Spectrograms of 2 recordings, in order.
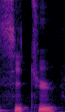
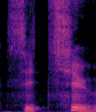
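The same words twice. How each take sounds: First: The t is a plain stop. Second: The t has an s-like hiss after it. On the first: This is the standard French pronunciation. "in standard French French, this word that you see in front of you would be pronounced situ" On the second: This is the Quebecois pronunciation. "T is pronounced like T S"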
